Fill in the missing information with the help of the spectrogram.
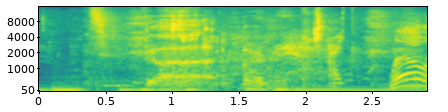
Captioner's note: audience laughing; grandpa belching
